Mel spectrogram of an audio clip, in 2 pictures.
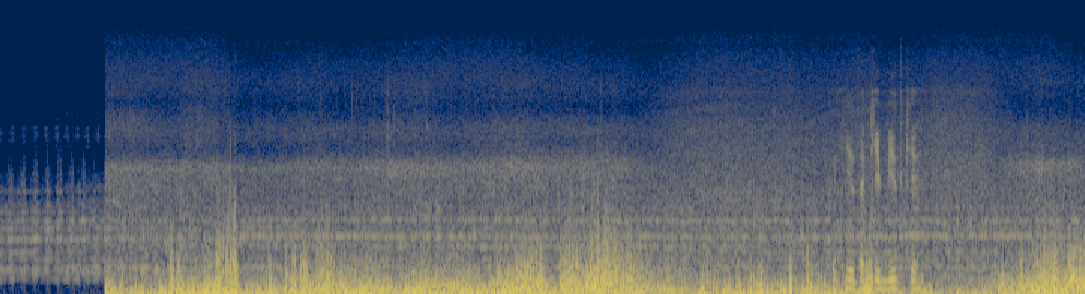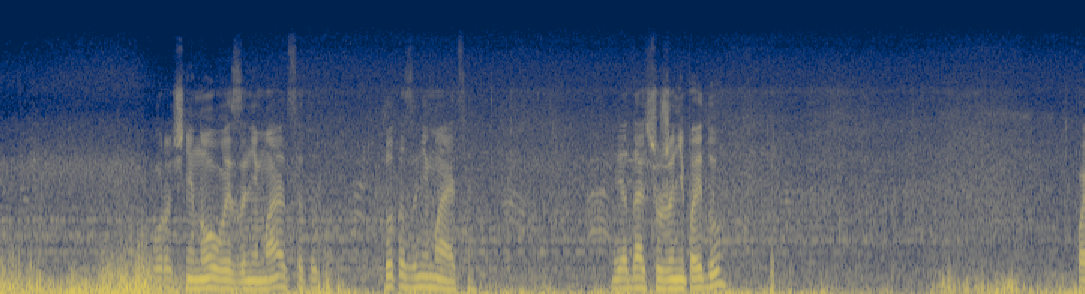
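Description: Wind buffets the microphone loudly outdoors.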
